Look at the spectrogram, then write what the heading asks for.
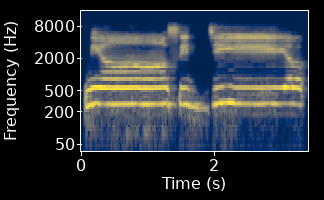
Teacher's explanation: Nun sukun ketemu dengan sinnya ikhfa ya. Ikhfanya yang tengah-tengah. Mil sijil mendekati huruf sin ya. Tidak nun, tidak eng, tidak n, tidak eng ya.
